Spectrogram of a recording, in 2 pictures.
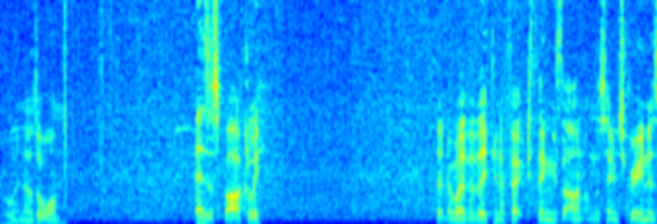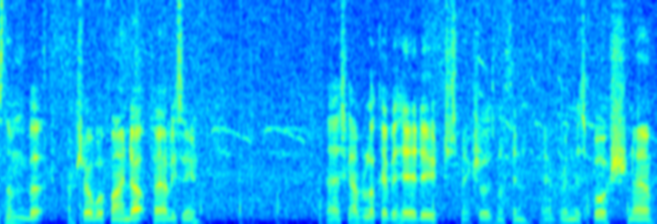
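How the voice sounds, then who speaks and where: Creaky-voiced man doing dry gaming commentary. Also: mid-range voice, fairly quick, pauses often, noisy background. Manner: dry, sardonic, sweary. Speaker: gaming video host. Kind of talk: casual let's play commentary. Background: game music.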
